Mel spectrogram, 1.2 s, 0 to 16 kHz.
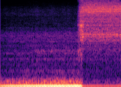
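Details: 1940 Ford pickup resto rod with front and rear airbags, front raised from about 45–50 psi: a short steady hiss of air as the front bags pressurise, then a clean cutoff; normal air-ride adjustment.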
